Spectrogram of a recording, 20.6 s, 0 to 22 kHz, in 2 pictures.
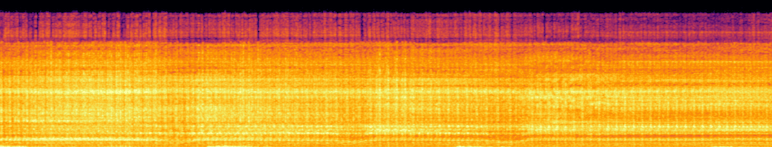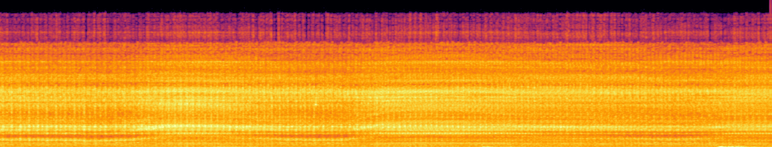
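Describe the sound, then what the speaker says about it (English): A wood lathe at a live turning demonstration spins at low speed, about 200 to 300 RPM, on a lower-horsepower machine. It gives a steady, continuous whirring mechanical drone with faint periodic thumps and no talk. "This lathe has a lot less horsepower than mine."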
